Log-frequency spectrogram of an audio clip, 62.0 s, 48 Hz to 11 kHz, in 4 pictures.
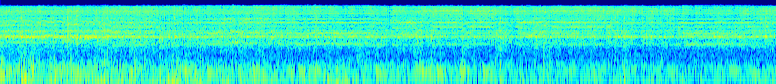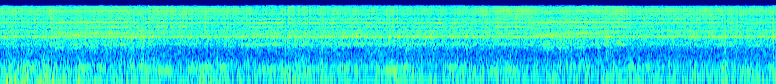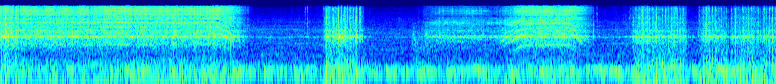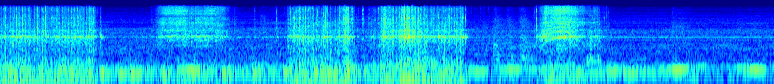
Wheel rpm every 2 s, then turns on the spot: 160, 170, 160, 160, 160, 170, 170, 170, 170, 170, 160, 170, 170, 160, 170, 160, 170, 140, 10, 20, 90, 50, 30, 30, 10, 30, 20, 20, 20, 10, 0.
36-38 42-48 52-56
